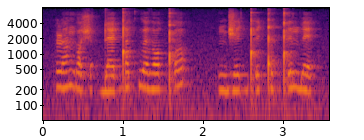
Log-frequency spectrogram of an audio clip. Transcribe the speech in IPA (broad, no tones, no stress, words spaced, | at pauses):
ɭa̤ŋɡɒʃ | ɖæɡ͡ǃa kʷʰaɐ̯ðɔǃʼɔ | nd͡ʒɘ ǃʼɘǃu ǃʼɘmbɛ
